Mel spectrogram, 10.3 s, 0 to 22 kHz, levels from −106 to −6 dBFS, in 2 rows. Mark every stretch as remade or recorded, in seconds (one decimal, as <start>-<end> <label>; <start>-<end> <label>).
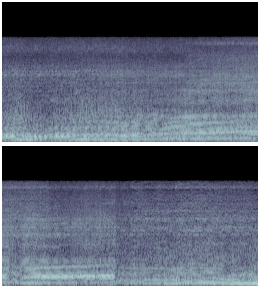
0.0-1.9 recorded; 1.9-6.1 remade; 6.1-6.5 recorded; 6.5-7.1 remade; 7.1-10.3 recorded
